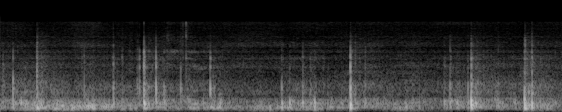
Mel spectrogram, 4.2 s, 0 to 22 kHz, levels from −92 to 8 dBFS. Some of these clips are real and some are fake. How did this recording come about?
fake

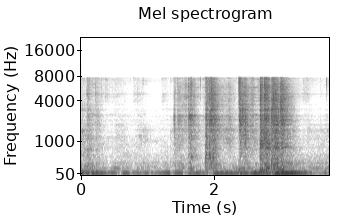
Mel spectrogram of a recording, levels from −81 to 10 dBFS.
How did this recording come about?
fake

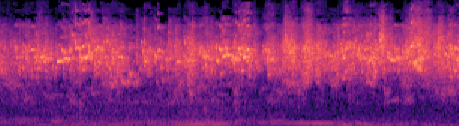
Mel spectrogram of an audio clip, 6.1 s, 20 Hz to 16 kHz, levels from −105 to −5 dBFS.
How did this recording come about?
real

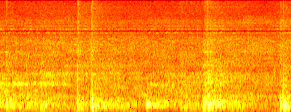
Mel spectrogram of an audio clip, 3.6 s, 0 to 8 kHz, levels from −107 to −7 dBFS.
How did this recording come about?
fake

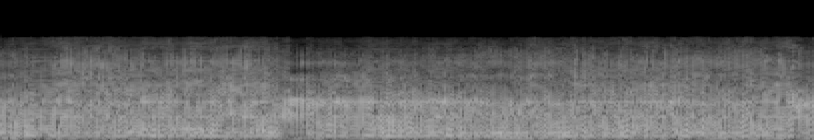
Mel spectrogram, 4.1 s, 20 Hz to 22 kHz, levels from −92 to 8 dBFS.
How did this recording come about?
fake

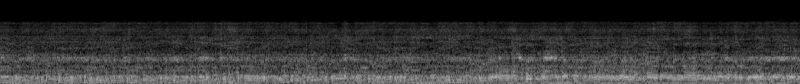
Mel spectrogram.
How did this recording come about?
fake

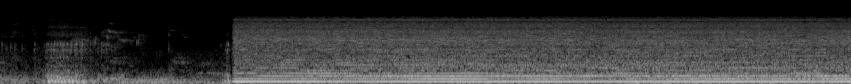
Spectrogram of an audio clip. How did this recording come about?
real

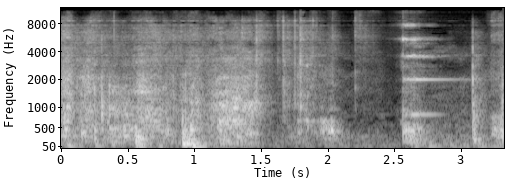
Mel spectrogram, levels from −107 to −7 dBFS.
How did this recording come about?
fake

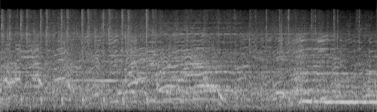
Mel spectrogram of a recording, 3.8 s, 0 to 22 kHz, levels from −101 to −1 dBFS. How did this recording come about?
fake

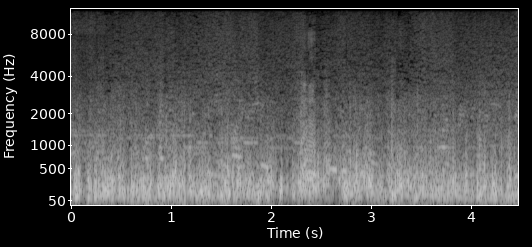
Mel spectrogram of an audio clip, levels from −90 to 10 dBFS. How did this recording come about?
real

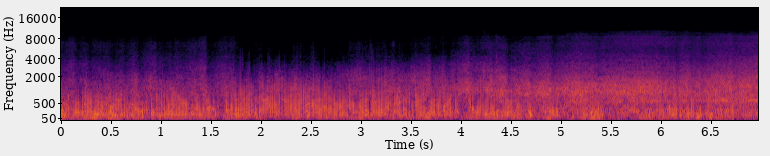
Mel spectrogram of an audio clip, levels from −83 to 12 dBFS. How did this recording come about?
fake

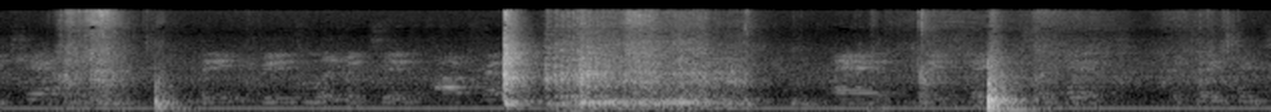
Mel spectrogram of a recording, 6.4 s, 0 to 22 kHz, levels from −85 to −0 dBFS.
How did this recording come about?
real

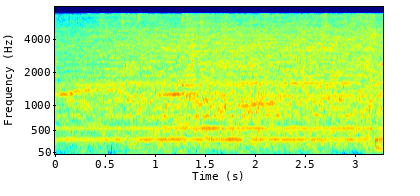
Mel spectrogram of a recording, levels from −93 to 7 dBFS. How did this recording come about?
real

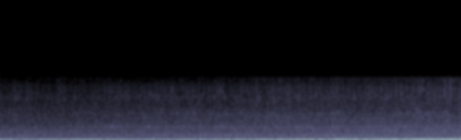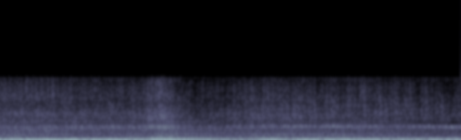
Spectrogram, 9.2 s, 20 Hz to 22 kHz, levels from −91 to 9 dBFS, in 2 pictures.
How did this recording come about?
fake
